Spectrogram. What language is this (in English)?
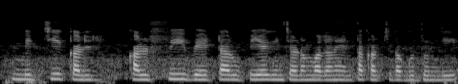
Telugu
